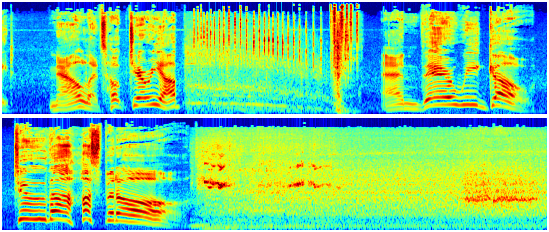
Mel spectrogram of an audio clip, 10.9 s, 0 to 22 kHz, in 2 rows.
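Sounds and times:
speech: 0:00.0 - 0:02.0, 0:03.8 - 0:07.4
downtown city traffic rumble: 0:00.0 - 0:10.8
tires or brakes squealing: 0:07.4 - 0:09.0, 0:10.0 - 0:10.8.

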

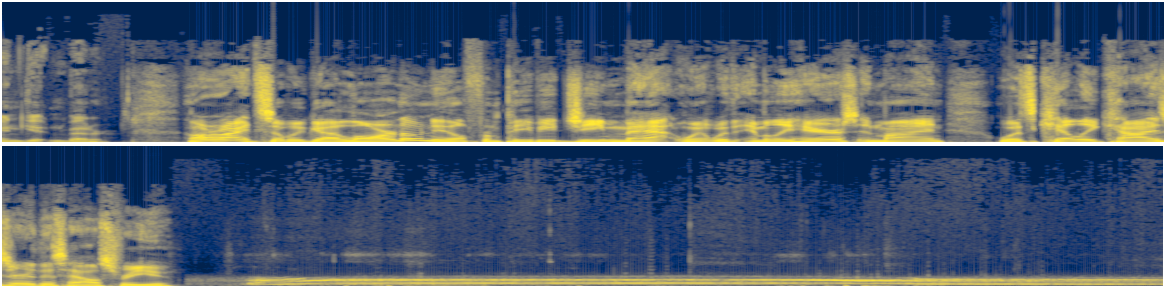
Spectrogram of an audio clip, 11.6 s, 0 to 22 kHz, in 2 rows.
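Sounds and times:
speech: 0:00.0 - 0:06.8
long sustained howl: 0:06.8 - 0:11.6.

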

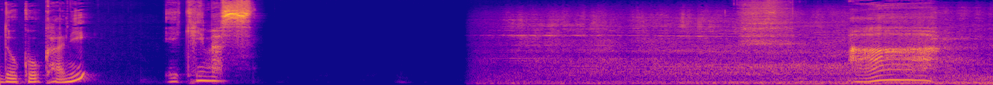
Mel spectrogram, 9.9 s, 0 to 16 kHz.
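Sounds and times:
speech: 0:00.0 - 0:01.0, 0:01.6 - 0:02.5
aircraft engine roar at an airport: 0:04.7 - 0:09.9.

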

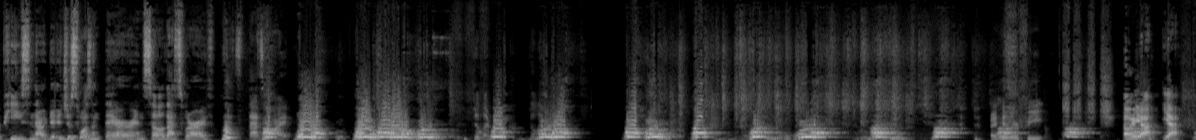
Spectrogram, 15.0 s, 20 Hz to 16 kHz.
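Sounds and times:
speech: 0:00.0 - 0:07.2, 0:12.4 - 0:13.4, 0:14.1 - 0:14.9
dog barking: 0:02.8 - 0:13.7.

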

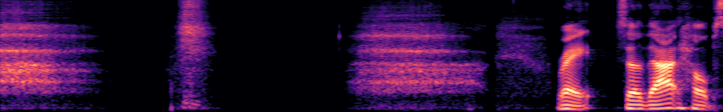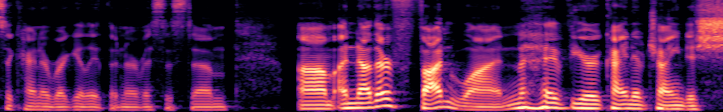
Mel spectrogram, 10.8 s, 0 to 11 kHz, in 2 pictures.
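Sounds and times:
quick sharp sniff in through the nose: 0:01.3 - 0:01.7
speech: 0:04.2 - 0:10.8.

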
